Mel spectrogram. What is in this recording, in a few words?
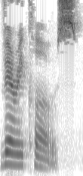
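"Very close", English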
